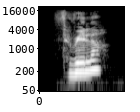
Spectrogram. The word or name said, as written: THRILLEREN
